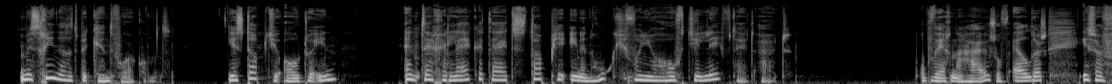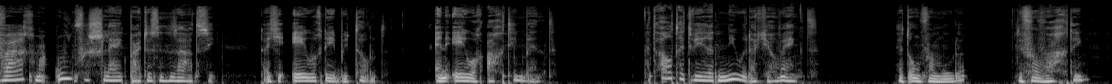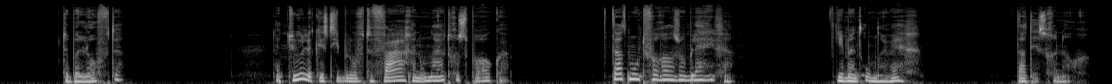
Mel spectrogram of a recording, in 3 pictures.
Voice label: Dutch Voice over; Mercedes en NRC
